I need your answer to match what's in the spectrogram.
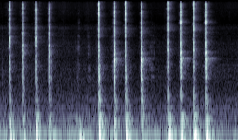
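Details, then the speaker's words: Neon, newly installed replacement window switch: crisp, clean clicks in quick irregular bursts with no grinding or crackle; switch actuating normally. "I put the new window switch in. Nice, and hear the difference."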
